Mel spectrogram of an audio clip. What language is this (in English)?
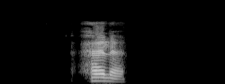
Kurdish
